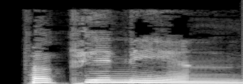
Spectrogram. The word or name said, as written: papinian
